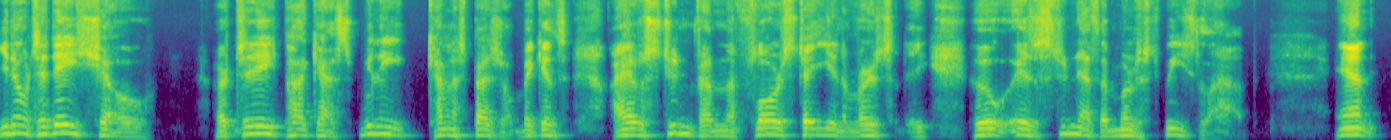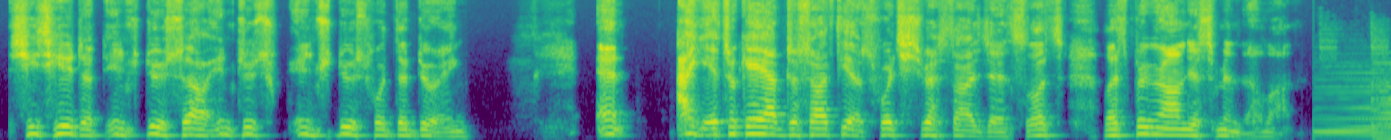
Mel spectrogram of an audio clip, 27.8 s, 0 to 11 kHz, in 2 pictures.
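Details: Adult male 14 years after a stroke from a brain aneurysm, initially totally mute, who still smashes words together and uses slowing down and over-articulating as strategies; post-stroke dysarthria.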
